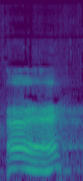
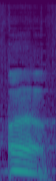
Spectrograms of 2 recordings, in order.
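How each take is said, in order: First: The er sound is harsh and flat. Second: The er sound is rounded and softer. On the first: The speaker calls it wrong. "instead of being like er" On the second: The speaker calls it right. "round out the er"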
